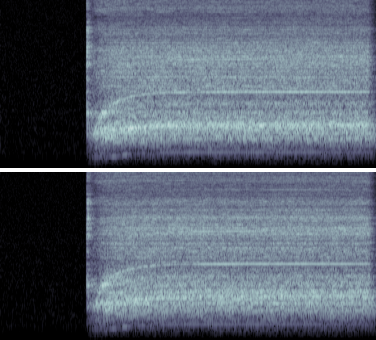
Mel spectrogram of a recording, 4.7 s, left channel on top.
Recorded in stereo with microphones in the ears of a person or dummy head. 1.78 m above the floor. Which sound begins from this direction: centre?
A hair dryer, at 1.1 s.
